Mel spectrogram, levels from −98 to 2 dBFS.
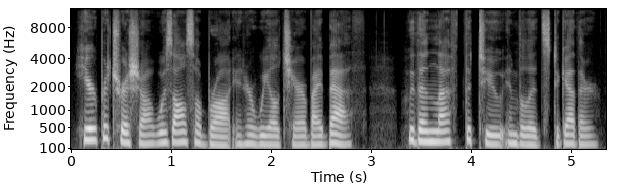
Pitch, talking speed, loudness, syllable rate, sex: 180 Hz, 200 wpm, -20 LUFS, 5.4 syllables/s, female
